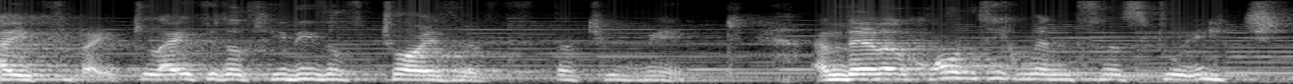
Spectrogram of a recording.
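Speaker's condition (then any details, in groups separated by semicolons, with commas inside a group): Cerebral palsy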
